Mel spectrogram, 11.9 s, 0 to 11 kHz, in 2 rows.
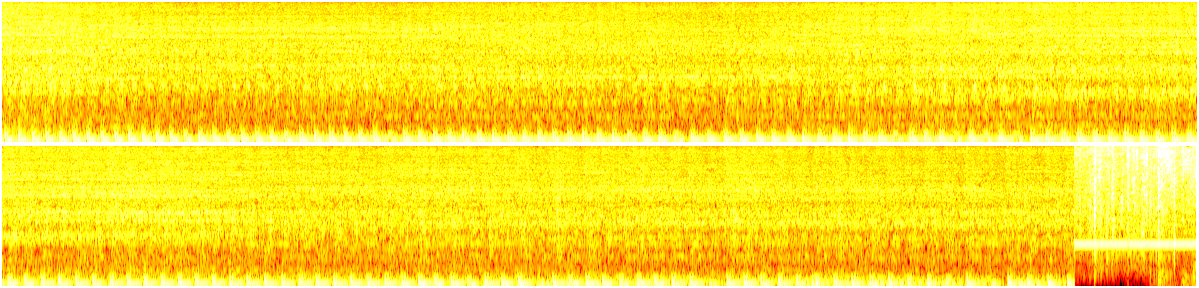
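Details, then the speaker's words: Honda Vario Techno 110 carburettor scooter, stock engine, idling: a steady even thump with no rattle or clatter from the transmission. The CVT rollers are quiet at idle. "dan ini kondisi motor langsam ya nah kedengeran gak sama kalian si suara dari rollernya enggak ya kalau saya nggak sih guys"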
